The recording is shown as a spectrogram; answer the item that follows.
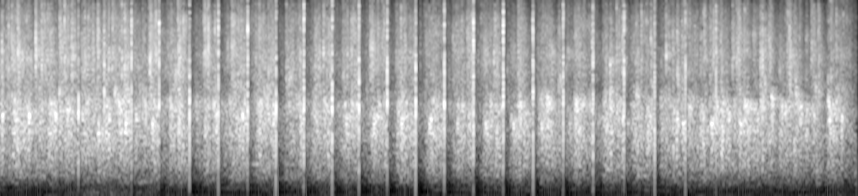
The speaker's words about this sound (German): Ich würde euch ja Applaus geben, aber es klingt so ein bisschen traurig, wenn ich als Einziger hier applaudiere. Deswegen gebt euch auch selber Applaus.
